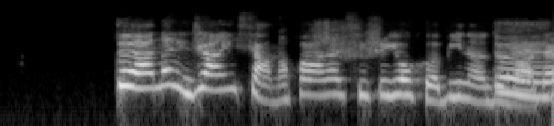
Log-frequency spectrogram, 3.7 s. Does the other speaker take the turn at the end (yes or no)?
yes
